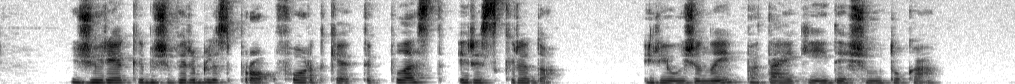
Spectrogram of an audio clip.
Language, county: Lithuanian, Šiauliai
